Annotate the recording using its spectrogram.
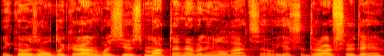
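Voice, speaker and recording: Speaking at a fairly quick pace, a man with a fairly high-pitched voice talks in a strong Dutch accent. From Netherlands. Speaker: glazing business owner. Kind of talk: interview.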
